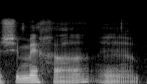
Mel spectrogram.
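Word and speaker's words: שמך: 자, 페네 엘라이 베 혼네니 케 미시파트 레 오하바이 심메하 이거 발음해야 되네요. 심메하 음절이 끊어지는 게 아니고 심메하 이렇게 되니까 심메하 어떤 심메하 자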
